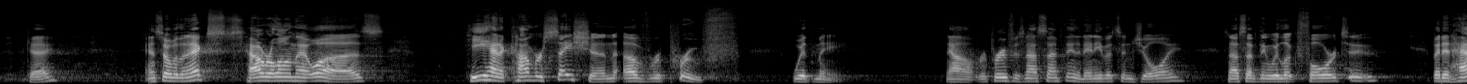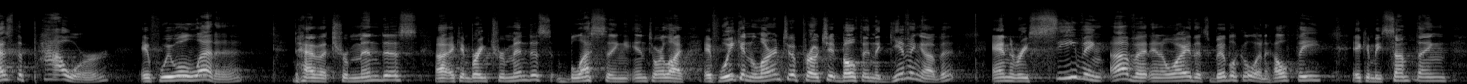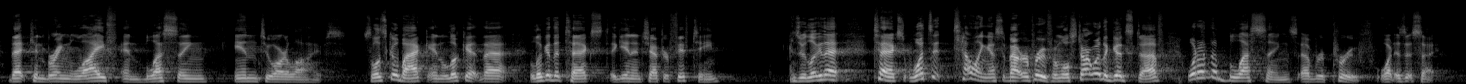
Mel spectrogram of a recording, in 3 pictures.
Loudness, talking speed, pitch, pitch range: -24 LUFS, 190 wpm, 155 Hz, 140-175 Hz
